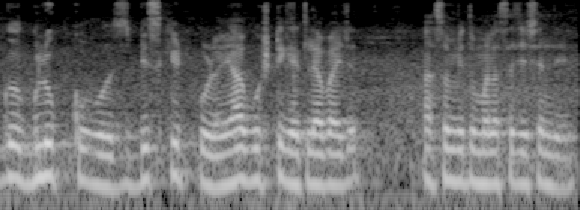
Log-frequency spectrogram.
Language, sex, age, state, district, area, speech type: Marathi, male, 18-30, Maharashtra, Sindhudurg, rural, spontaneous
